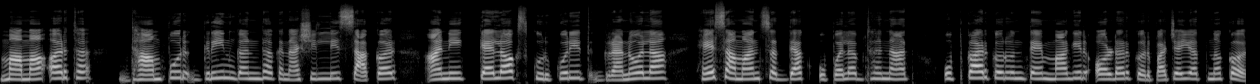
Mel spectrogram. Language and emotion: Goan Konkani, neutral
